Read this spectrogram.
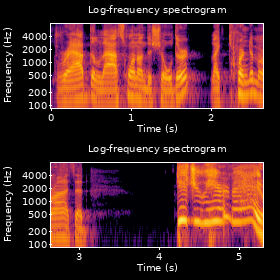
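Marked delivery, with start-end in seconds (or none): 4.2-5.3 very high, loud and slow; shout. Retold or imitated. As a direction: shout over the storm in his face. Grabbing him, shouting over storm.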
